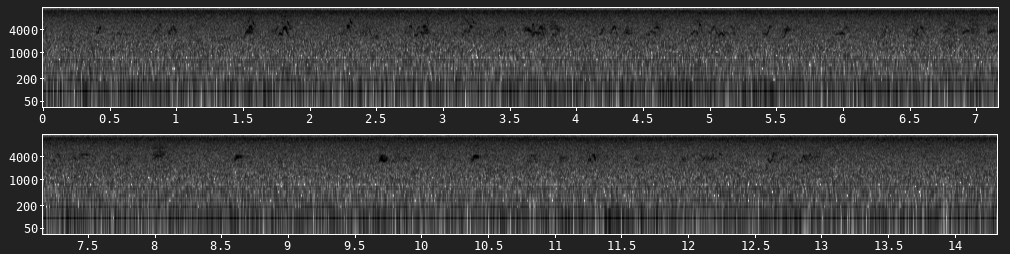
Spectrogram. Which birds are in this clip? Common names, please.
House Finch, Hawaii Amakihi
